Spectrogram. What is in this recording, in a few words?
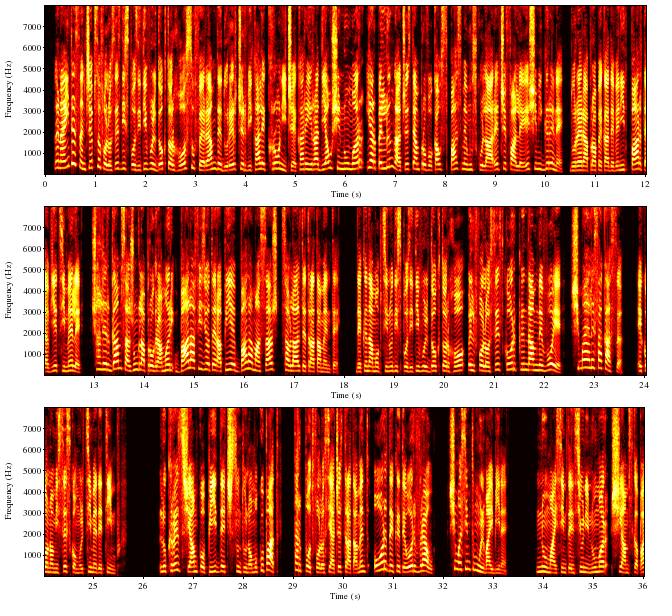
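romanian female commercial; voice demos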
